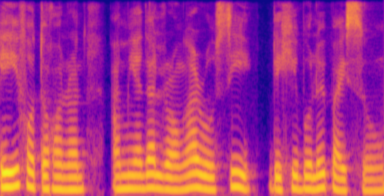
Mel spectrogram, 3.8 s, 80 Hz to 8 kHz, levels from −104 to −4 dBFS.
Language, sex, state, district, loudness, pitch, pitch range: Assamese, female, Assam, Kamrup Metropolitan, -18 LUFS, 190 Hz, 180-205 Hz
